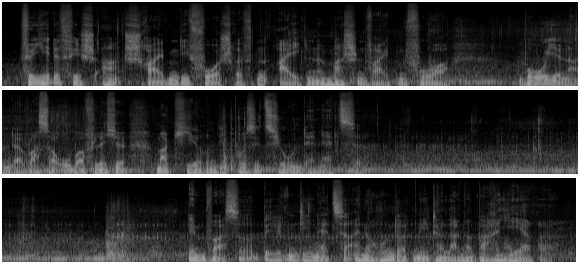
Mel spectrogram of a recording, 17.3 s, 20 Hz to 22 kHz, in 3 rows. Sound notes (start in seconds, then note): 9.6 creaking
